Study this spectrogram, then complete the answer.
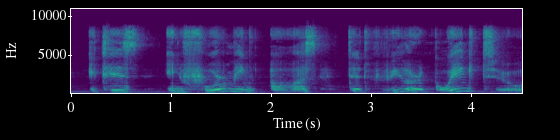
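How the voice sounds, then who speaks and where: With music playing behind her, a woman speaks in a non-native accent. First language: not English. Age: 40s. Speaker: video blogger. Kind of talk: casual monologue. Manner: halting, many fillers.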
